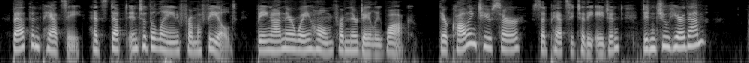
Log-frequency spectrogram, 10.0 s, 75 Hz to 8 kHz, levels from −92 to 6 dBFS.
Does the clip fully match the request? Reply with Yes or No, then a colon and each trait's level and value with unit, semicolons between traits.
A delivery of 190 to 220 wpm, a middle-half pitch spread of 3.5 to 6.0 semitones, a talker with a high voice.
Yes: fast, 205 wpm; average, 3.8 semitones; high, 200 Hz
